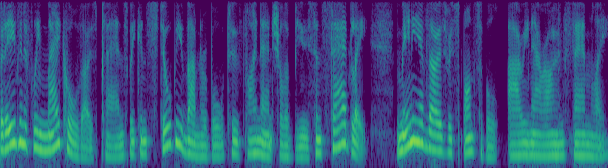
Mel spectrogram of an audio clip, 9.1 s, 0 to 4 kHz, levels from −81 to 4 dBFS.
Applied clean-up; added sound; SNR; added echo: none; none; none; none.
